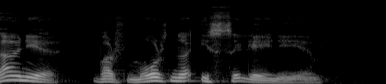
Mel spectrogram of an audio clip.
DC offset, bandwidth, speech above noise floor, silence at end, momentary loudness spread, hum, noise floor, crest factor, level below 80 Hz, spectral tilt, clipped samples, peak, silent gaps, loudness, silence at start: under 0.1%; 16 kHz; 42 dB; 0.65 s; 15 LU; none; -75 dBFS; 18 dB; -62 dBFS; -6 dB/octave; under 0.1%; -16 dBFS; none; -34 LUFS; 0 s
